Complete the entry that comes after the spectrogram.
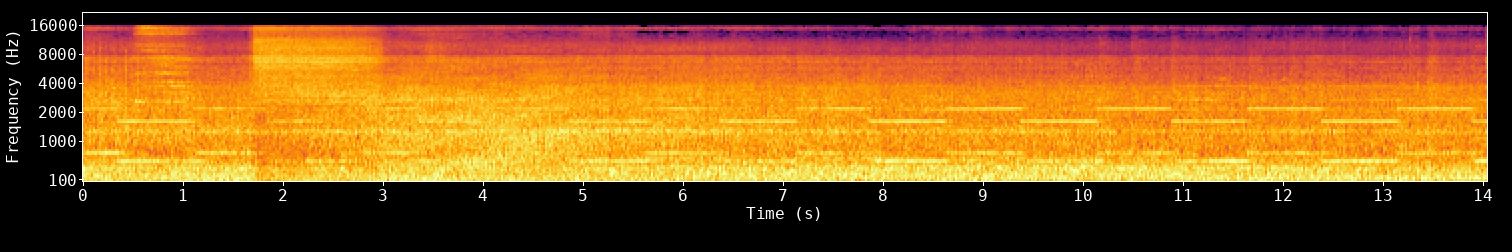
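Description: Passenger train carriages rolling past over the rails, while the level crossing's warning alarm repeats a chime that alternates between two notes about every second and a half. A brief high hiss sounds in the first few seconds.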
